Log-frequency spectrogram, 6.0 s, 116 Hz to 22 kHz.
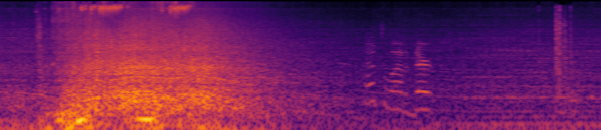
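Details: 1990 Ford Mustang crank-no-start fixed after setting base timing: engine catches, revs up hard and settles back without stumbling or misfiring; running properly.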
